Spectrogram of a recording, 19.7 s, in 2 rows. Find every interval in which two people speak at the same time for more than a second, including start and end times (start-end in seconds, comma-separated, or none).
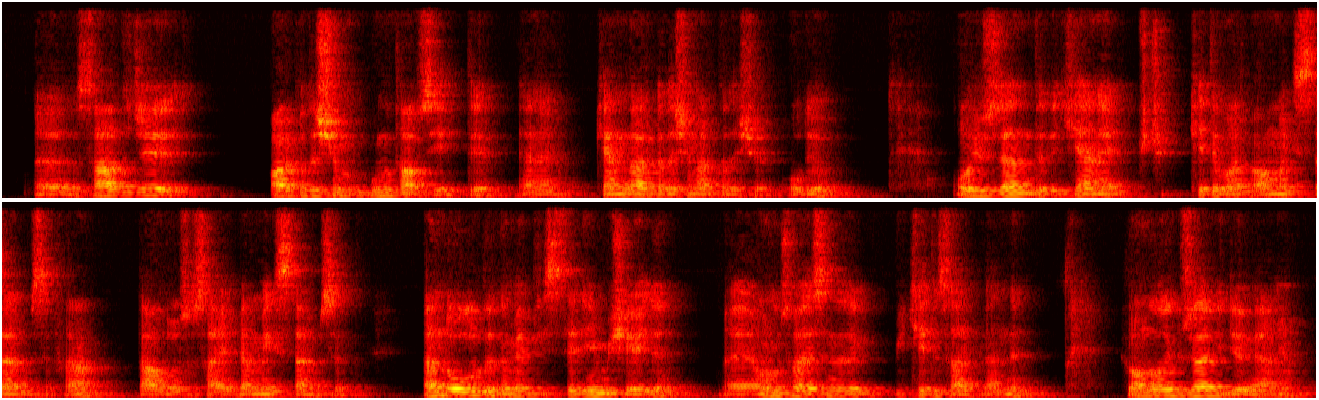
none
